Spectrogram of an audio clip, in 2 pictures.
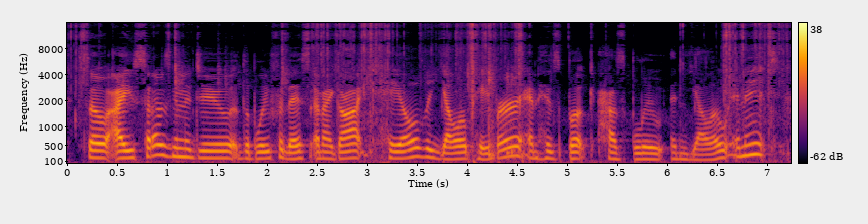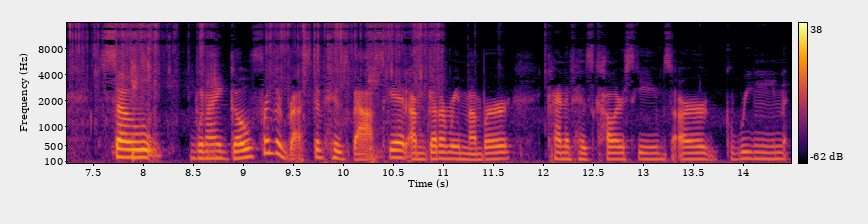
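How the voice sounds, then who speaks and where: A woman's voice: fairly low pitch, a little hiss or hum. Chatty woman showing a holiday haul. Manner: chatty, thinking aloud, soft laughs. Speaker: vlogger. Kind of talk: casual haul voice-over. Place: carpeted room at home, indoors.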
